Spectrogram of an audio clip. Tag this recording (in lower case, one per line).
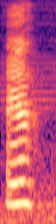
human voice
speech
